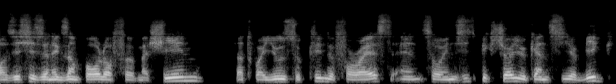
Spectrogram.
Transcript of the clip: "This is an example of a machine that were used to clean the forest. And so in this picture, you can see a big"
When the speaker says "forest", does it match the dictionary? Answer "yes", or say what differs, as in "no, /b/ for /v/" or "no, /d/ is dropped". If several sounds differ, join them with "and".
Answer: yes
